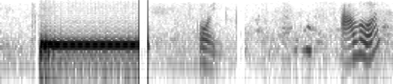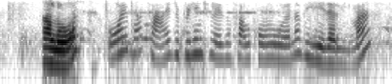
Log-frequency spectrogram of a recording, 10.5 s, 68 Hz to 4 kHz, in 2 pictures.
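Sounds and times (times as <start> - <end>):
telephone line tone while a call is transferred: 0.5 - 1.9
speech: 2.6 - 3.0, 4.0 - 5.2, 5.8 - 10.4.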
